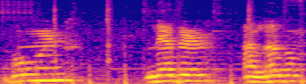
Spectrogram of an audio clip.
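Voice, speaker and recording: A very slow delivery with fairly even intonation over clear music in the background. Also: woman. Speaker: vlogger. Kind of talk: casual vlog chat. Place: home room. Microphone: camera far.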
